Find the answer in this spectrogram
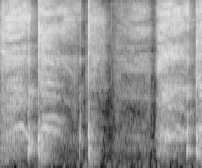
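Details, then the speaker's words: Acted cough illustrating asthma symptoms, cough worse at night, early morning and after exercise: several harsh, dry coughs in short bursts. "운동 후에 기침이 나빠지고 가슴에서 쌕쌕거리는 소리나 휘파람 소리가 납니다."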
